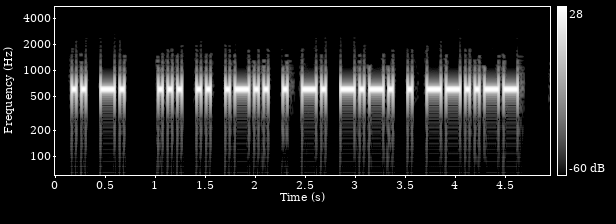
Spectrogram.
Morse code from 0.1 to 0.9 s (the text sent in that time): IN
